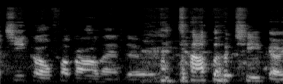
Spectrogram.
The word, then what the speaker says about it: Topo Chico: Topo Chico. Yes, that is exactly how that's pronounced.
